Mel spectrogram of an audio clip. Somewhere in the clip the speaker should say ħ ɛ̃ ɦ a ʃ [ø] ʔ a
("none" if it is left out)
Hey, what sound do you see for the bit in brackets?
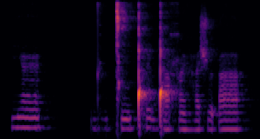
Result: ø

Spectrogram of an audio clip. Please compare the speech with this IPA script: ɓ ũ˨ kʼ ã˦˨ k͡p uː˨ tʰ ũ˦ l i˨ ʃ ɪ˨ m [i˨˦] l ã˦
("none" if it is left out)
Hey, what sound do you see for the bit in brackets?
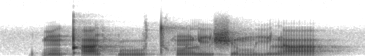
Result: i˨˦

